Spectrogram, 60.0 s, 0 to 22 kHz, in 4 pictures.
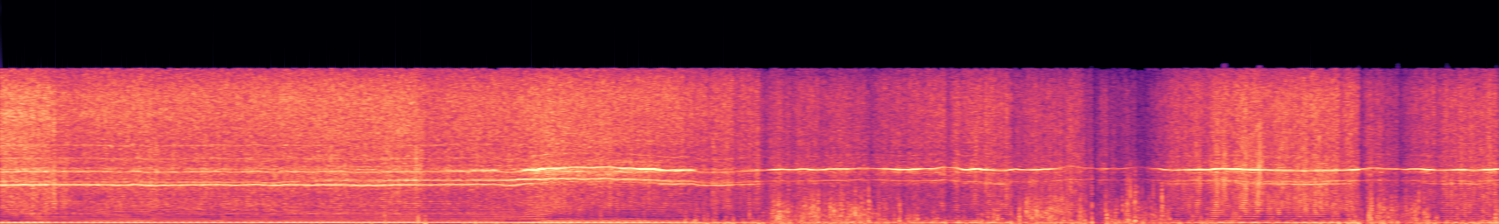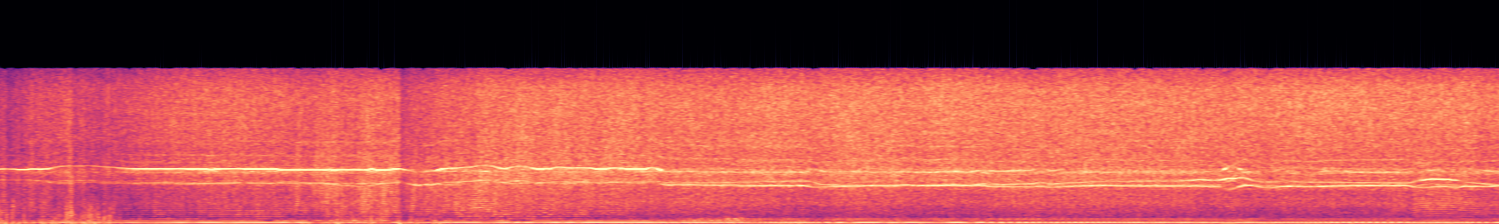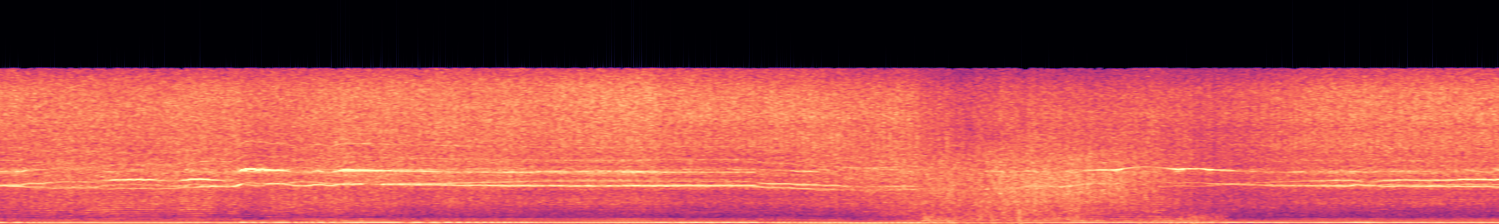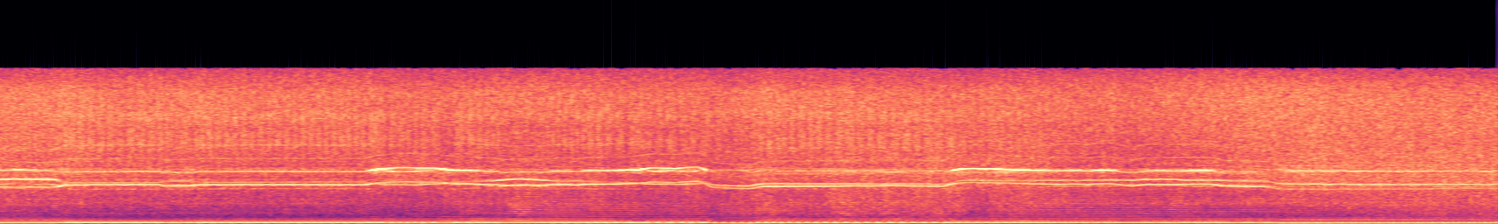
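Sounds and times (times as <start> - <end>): quadcopter motors droning: 0.0 - 59.9.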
